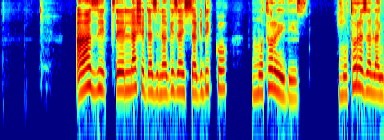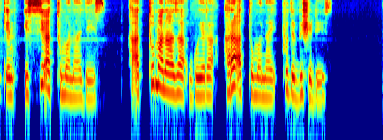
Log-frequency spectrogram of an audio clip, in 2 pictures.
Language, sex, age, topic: Gamo, female, 25-35, government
